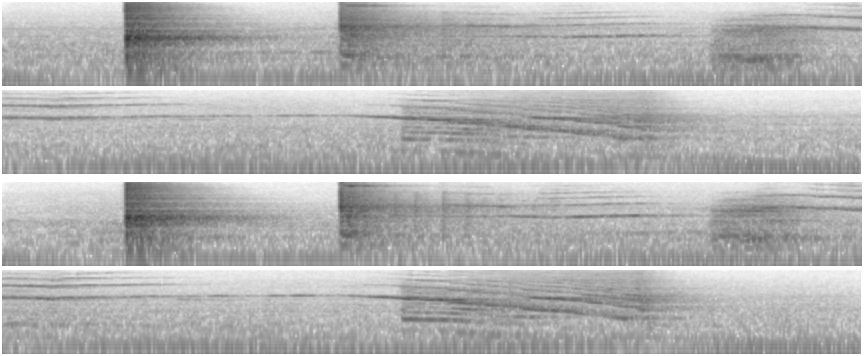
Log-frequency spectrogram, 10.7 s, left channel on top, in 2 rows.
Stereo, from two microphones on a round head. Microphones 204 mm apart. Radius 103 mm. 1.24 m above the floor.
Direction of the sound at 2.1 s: 25° right (ahead or behind).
